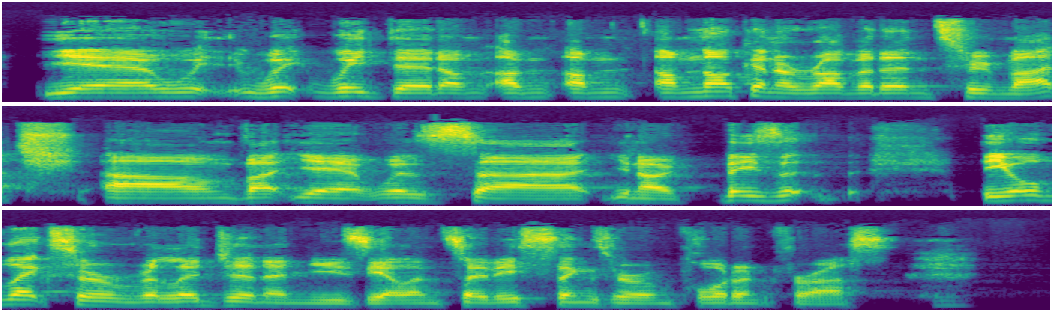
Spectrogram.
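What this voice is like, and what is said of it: New Zealand accent. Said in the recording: “my funny accent”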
